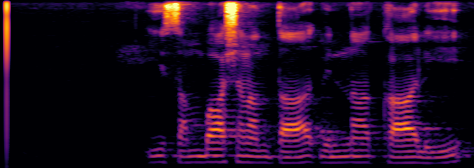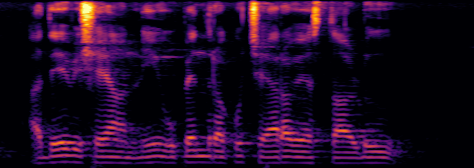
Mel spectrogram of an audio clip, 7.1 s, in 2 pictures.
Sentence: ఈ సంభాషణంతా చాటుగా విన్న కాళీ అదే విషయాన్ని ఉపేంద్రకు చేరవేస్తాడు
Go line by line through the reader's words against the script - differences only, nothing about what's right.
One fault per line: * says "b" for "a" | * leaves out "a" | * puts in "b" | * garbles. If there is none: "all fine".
* leaves out "చాటుగా"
